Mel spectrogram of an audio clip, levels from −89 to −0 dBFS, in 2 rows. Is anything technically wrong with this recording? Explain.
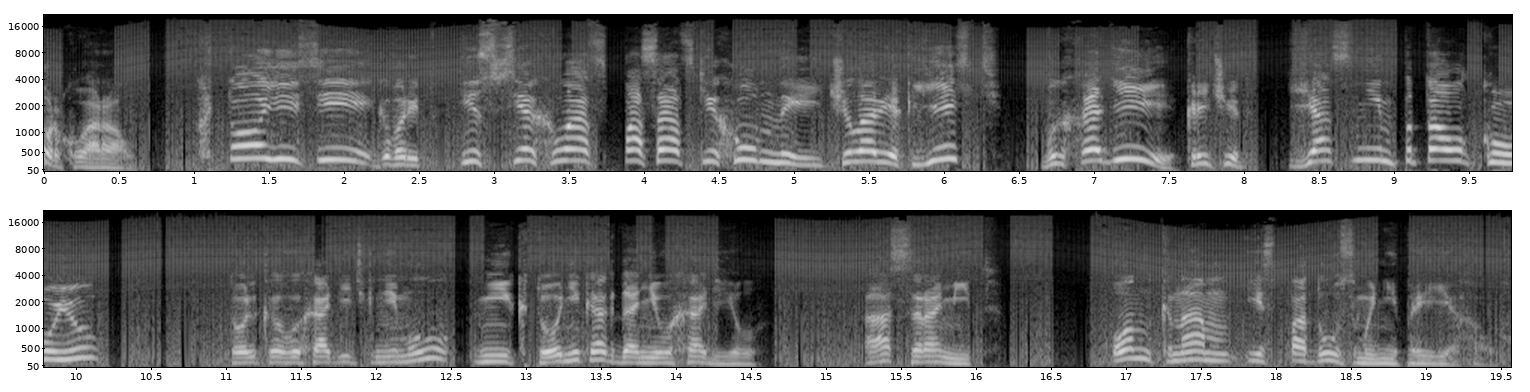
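Yes. Throughout, a buzzing, chirping layer sits about 20 dB below the sound, pulsing around 70 times a second and shifting with the computer's activity rather than the audio. This is computer activity noise: processor, graphics or mouse load changes disturb the audio circuit's shared ground.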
